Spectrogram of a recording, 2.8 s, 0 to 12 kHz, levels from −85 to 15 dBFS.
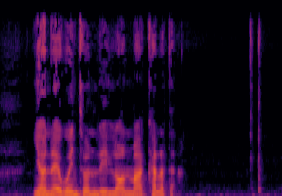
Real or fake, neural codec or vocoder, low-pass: real; none; 10.8 kHz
